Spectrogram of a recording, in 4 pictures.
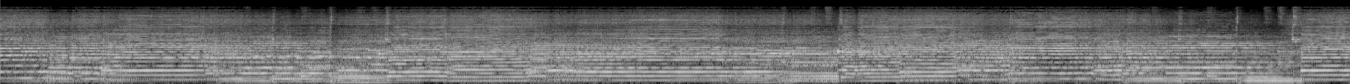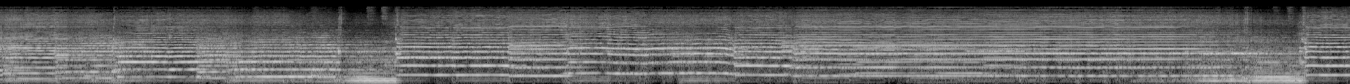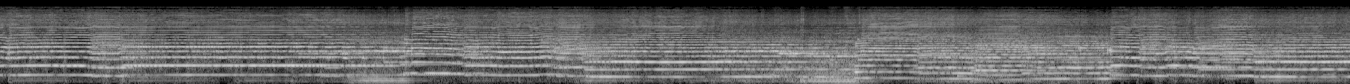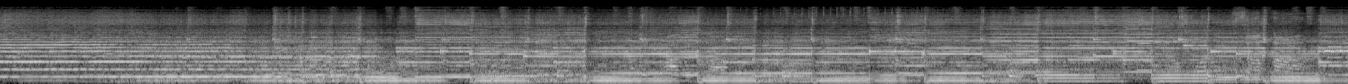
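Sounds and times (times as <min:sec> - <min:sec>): backing track from loudspeaker: 0:00.0 - 0:53.9
saxophones playing slow melody: 0:00.0 - 0:53.9.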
